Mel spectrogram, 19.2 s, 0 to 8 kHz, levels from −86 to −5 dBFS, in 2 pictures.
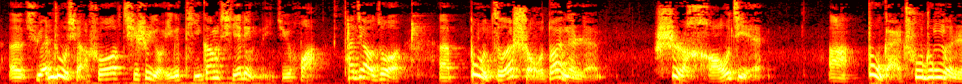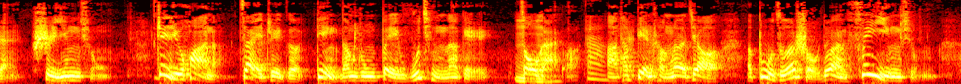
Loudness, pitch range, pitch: -15 LUFS, 215-305 Hz, 290 Hz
